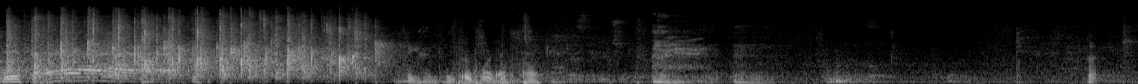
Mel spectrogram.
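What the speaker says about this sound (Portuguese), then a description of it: "Salve de palmas, por favor." An audience at a talk on age diversity claps in a burst of applause for several seconds that fades out, followed by a speaker talking.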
